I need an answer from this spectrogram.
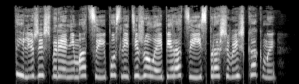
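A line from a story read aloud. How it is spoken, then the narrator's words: Smiling through tears. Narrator (Russian): Улыбнулась сквозь слезы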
